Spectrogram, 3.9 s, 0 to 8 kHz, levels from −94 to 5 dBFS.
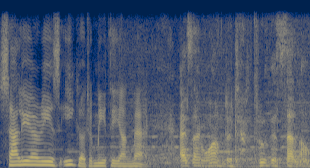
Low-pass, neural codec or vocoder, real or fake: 7.2 kHz; none; real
